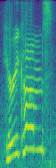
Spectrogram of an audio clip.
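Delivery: high-pitched excited yell; lightly acted yell. A narrator's reading. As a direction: announce it excitedly, pitch leaping. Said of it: "yelled Mister Wonka".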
